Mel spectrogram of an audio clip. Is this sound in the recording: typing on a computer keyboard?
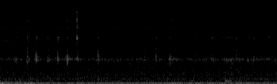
yes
